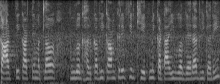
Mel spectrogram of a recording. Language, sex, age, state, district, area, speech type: Hindi, female, 18-30, Uttar Pradesh, Pratapgarh, rural, spontaneous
